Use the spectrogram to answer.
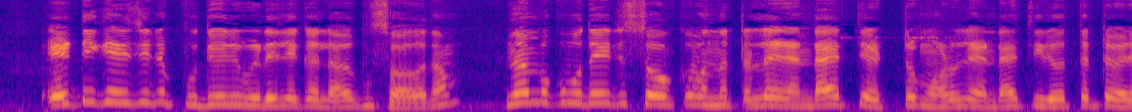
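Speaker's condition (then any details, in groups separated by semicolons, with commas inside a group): No condition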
